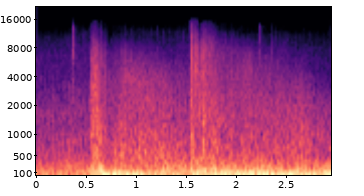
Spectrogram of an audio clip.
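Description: Heavy tank guns boom in a World of Tanks battle, two deep blasts about a second apart over a constant low rumble of engines and distant fire, with faint sharper cracks between them.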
